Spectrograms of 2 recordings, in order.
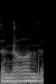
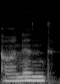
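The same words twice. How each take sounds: First: The name is said with an anglicized pronunciation. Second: The name is said with an Indian pronunciation. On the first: "he identified himself as Anand" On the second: "Indians would pronounce it as Anand"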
